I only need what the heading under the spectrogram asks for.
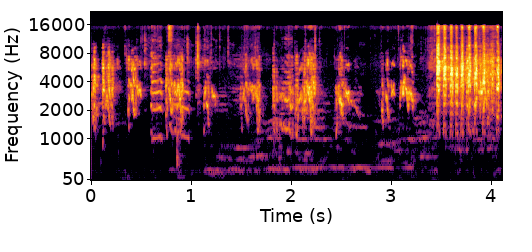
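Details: Rainbow-coloured pet budgerigars, bred for vivid plumage, recorded October 9, 2023: scratchy squawks and chirps in quick irregular bursts, a faint steady low tone beneath, ending in a fast rattling run of sharp notes.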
